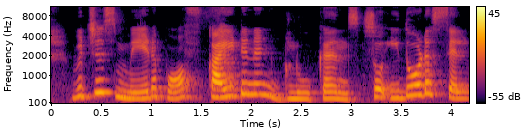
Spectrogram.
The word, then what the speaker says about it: chitin: நிறைய பசங்க I have seen them pronounce here chitin கிடையாது, chitin, KI-ன்ற மாதிரி ப்ரொனவுன்ஸ் பண்ணும். ஓகேவா?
